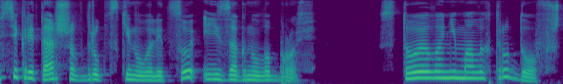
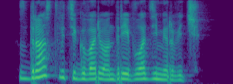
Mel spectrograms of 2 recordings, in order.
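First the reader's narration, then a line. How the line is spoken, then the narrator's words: Startling loud bark. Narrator (Russian): Рявкнула так, что я невольно вздрогнул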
